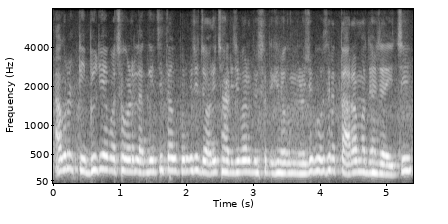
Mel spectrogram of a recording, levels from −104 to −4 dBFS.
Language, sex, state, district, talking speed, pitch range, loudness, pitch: Odia, male, Odisha, Malkangiri, 210 wpm, 190-215 Hz, -11 LUFS, 205 Hz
